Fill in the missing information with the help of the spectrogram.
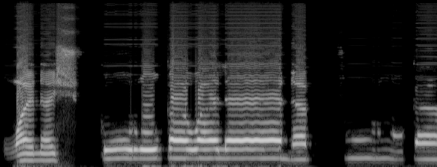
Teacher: یہاں پر دونوں را کے اوپر پیش ہے تو لہٰذا دونوں را کو موٹا پڑھا جائے گا، جبکہ لام کو الف کے ساتھ ملاتے ہوئے ایک الف کے برابر کھینچ کر پڑھا جائے گا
